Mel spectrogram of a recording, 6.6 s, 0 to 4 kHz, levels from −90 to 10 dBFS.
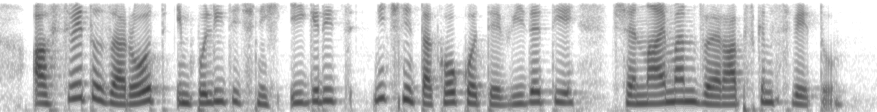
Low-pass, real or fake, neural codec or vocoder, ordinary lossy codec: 3.6 kHz; real; none; none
